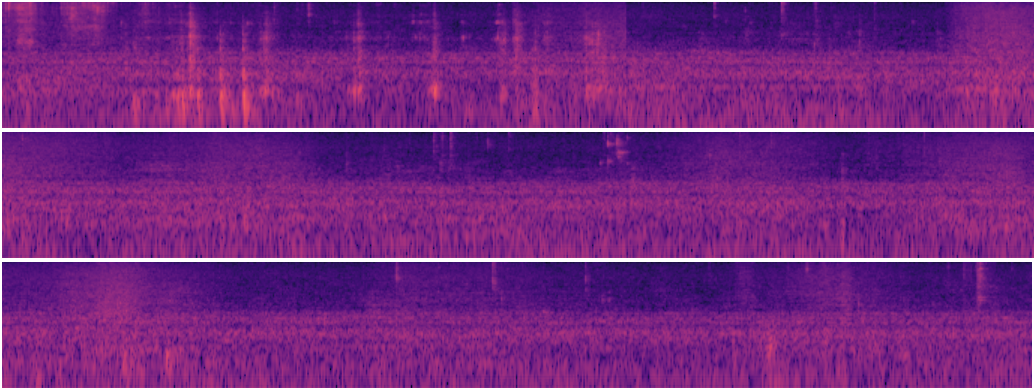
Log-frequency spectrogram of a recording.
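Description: Dishes clink and knock softly on a wooden table.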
